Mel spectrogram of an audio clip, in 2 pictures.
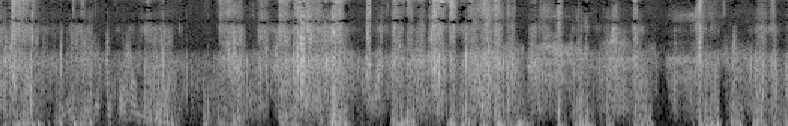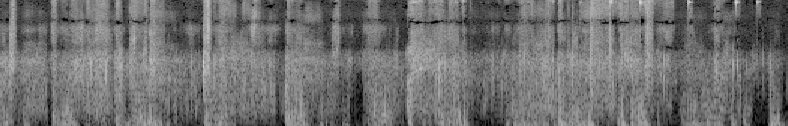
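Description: Footsteps wading through deep, knee-high snow: an irregular run of soft crunching, swishing steps, with snow-laden branches brushing against the walker.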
